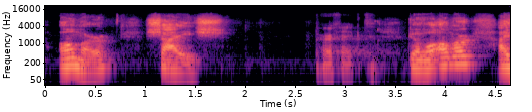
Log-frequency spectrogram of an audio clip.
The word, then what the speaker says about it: Omer Shaish: I'd like to welcome to the screen Omer Shaish. Omer? Hi. Hi, how are you? I'm good. That was perfect pronunciation of my name.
